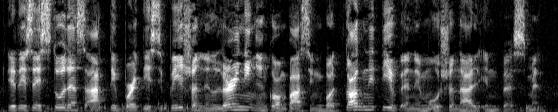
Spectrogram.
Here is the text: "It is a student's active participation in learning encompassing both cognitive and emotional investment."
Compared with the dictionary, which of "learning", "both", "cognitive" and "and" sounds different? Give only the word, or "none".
both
